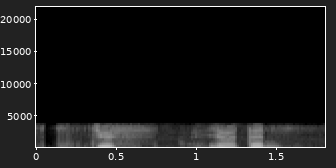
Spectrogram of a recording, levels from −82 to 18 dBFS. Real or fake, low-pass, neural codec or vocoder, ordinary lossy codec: real; 3.6 kHz; none; none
